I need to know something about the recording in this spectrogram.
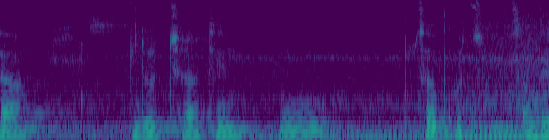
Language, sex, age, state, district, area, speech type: Maithili, male, 18-30, Bihar, Sitamarhi, rural, spontaneous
